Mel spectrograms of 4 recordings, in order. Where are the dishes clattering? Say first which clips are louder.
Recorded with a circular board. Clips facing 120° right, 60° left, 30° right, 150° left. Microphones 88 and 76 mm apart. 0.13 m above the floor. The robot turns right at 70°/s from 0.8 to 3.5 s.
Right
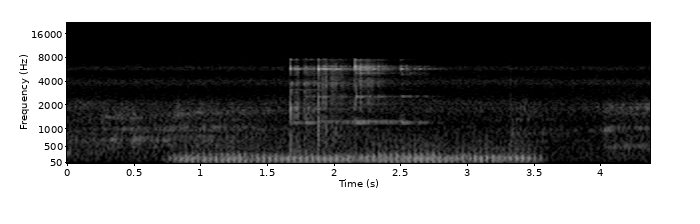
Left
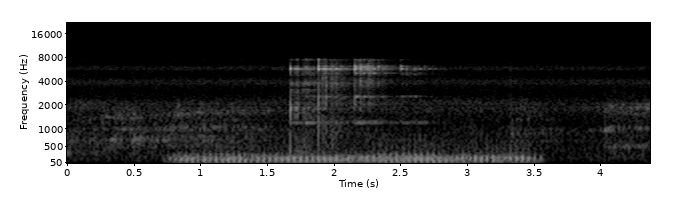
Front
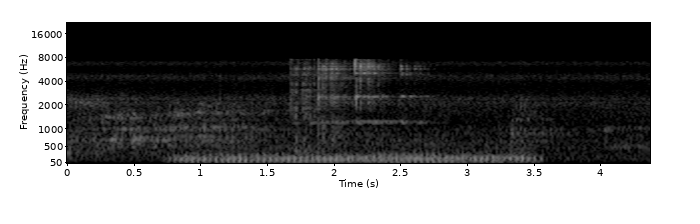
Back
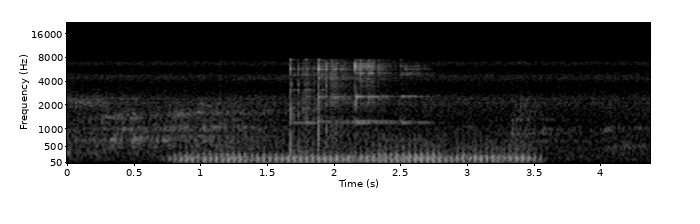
Right 1 dB, back 5 dB; 145° left, 6.5 m; by 2.6 s 150° right, 6.5 m.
